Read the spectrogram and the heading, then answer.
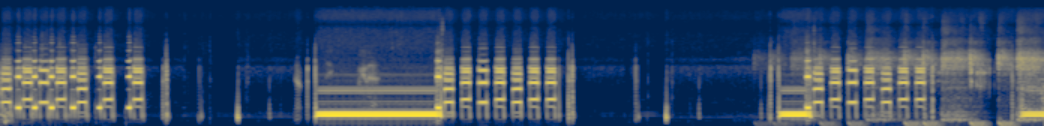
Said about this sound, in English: Goes back to dial tone.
